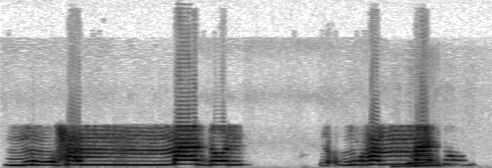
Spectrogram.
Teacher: Just try and take a deep breath before you say it and hold the meme sound for 2 seconds and then the tanween gunna sound for 2 seconds as well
